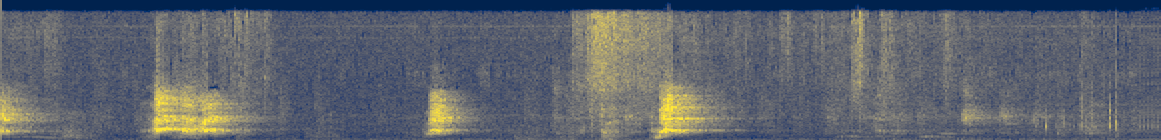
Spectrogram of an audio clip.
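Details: An Italian Greyhound and a Miniature Pinscher racing around in play; a loud bark burst near two seconds, further barks around four and six and a half seconds, with quieter voices and rustling between.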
